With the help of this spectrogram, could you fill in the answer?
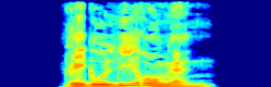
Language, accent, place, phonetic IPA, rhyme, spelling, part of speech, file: German, Germany, Berlin, [ʁeɡuˈliːʁʊŋən], -iːʁʊŋən, Regulierungen, noun, De-Regulierungen.ogg
- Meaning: plural of Regulierung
